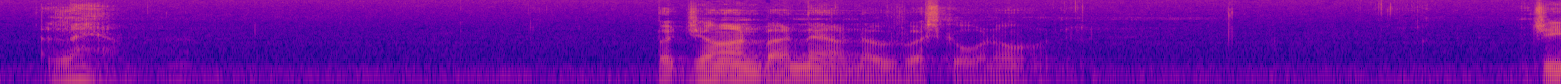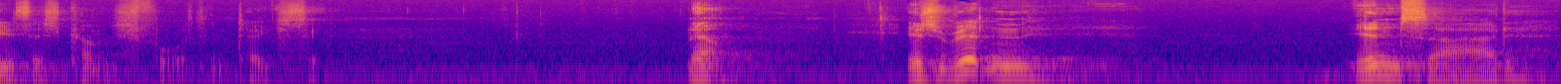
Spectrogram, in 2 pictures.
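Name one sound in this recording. A middle-aged man speaks with animation through a microphone in a large echoing hall, with long pauses.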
